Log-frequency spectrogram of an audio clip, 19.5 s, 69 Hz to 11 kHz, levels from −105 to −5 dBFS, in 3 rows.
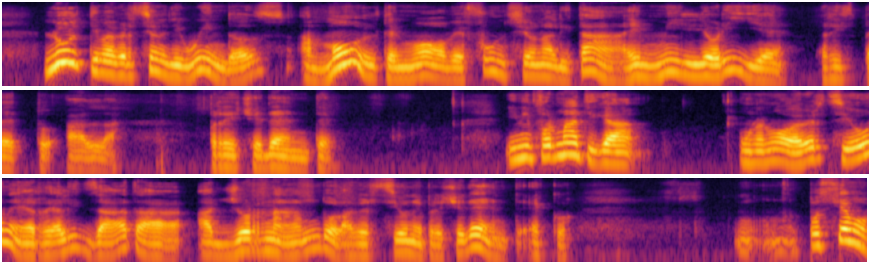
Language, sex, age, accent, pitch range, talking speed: Italian, male, 50-69, native, 105-140 Hz, 80 wpm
